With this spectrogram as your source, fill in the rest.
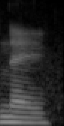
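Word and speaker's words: nie: So, it's nay. Yeah. Yeah, that makes sense. Uh, you think you would pronounce more like you would say nay in English? Oh, okay. Cool. But you spell it near because in in Africans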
